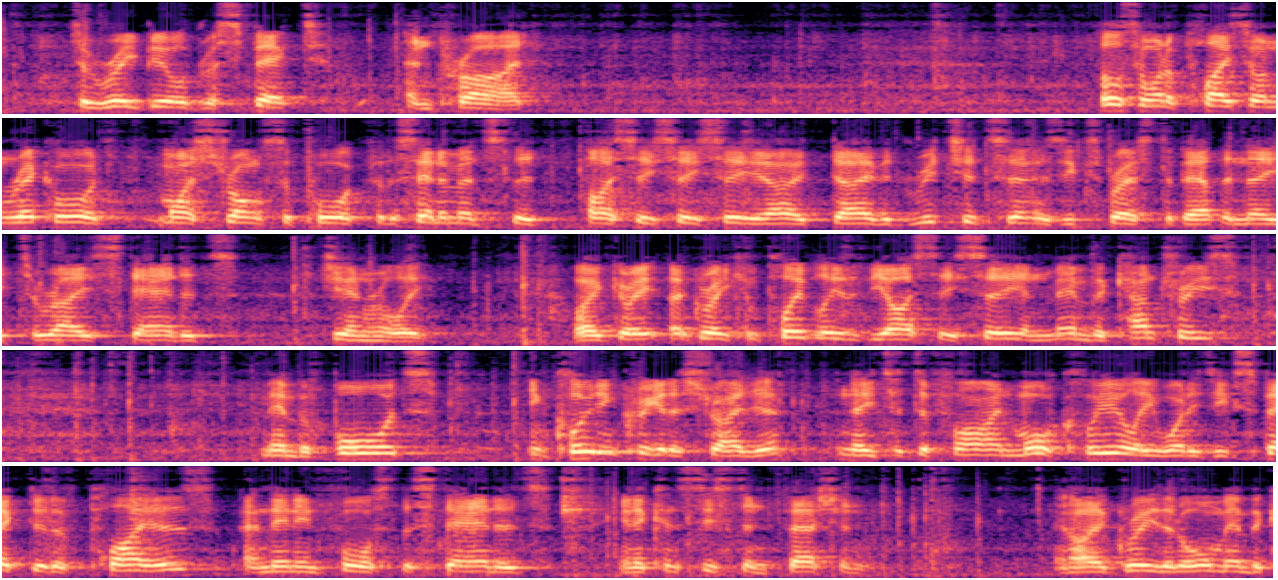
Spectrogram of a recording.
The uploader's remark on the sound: Press Conference In South Africa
